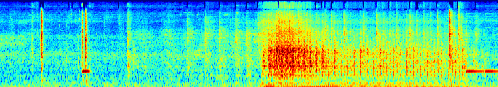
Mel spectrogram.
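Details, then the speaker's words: Auction car, cranked after fuses and relays refitted, oil present: a few clicks, then it catches with a steady knock about four per second over idle; suspected rod knock, not confirmed. "so it's not electrical so i've never put an auction light it sounds like a blowed up motor let's crank it again it sounds like a rod knock"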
